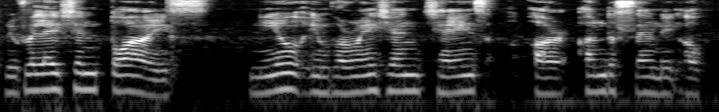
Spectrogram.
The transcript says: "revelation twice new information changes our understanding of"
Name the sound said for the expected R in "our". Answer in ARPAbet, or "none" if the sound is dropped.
R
